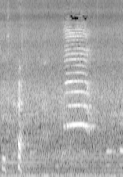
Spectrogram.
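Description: A goat bleats once, a short high-pitched call of about half a second, about a second and a half in. It comes just after a brief sharp click.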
